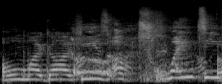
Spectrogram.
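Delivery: high, slow, laughing disbelief; stunned disbelief. Real, not acted. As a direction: gasp it out in shock. Reacting to a stalemate blunder.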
